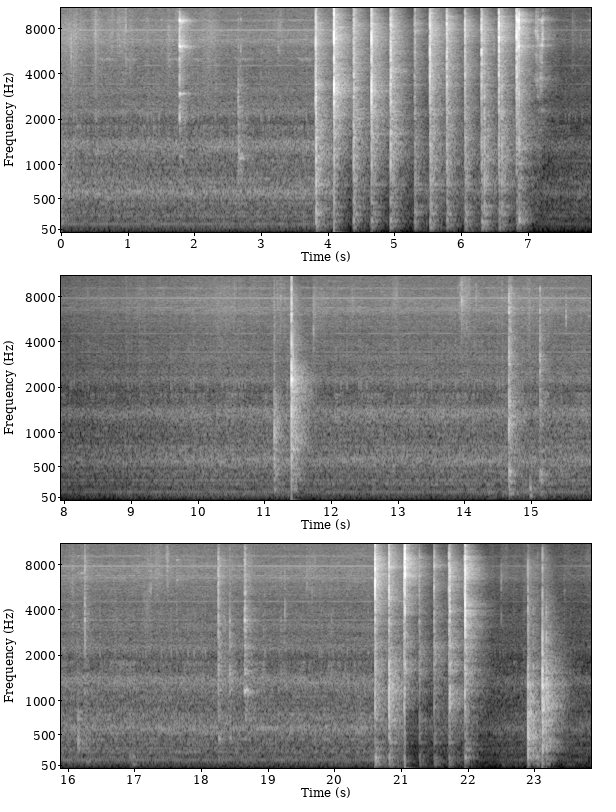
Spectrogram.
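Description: A hammer drives a punch to knock trigger assembly pins out of an airsoft rifle, struck in quick rhythmic clusters of sharp metallic taps with a couple of isolated blows between, close by.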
